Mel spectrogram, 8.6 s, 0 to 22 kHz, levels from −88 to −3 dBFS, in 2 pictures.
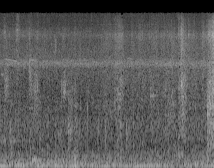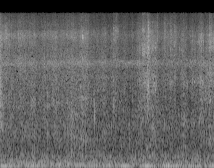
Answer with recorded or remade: recorded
